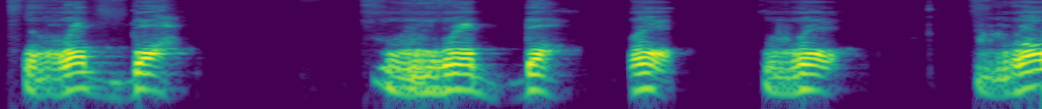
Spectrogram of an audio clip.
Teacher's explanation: मोटा पढ़ना, गोल मुंह से भारी पढ़ना। रा पे जबर है, रब्बा।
